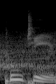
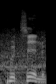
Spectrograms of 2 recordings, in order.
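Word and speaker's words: poutine: all Canadian Cuisine and they do not pronounce it poutin they pronounce it Putin which is a incredibly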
